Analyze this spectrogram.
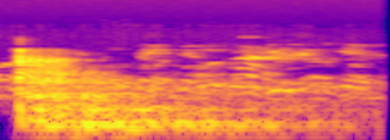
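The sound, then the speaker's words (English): A single shot of the fever cannon in New Orleans booms out with a sudden heavy thud, carried on a south wind, then rolls away in a long, low rumble that fades slowly over the next two seconds. “Oh, well, that's just the fever cannon from New Orleans. You can hear it when the wind's right.”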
